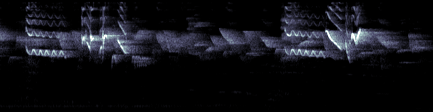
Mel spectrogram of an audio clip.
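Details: Male black-throated canary courting a female gives two short bursts of high, sharp twittering trills and squeaky whistles, linked by a softer stretch, over a low humming background.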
